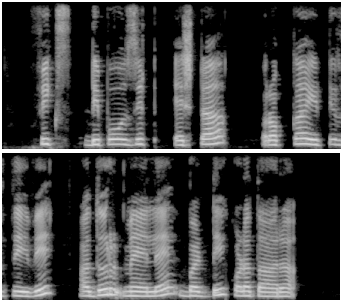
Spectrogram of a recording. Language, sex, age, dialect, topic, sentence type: Kannada, female, 18-24, Central, banking, statement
